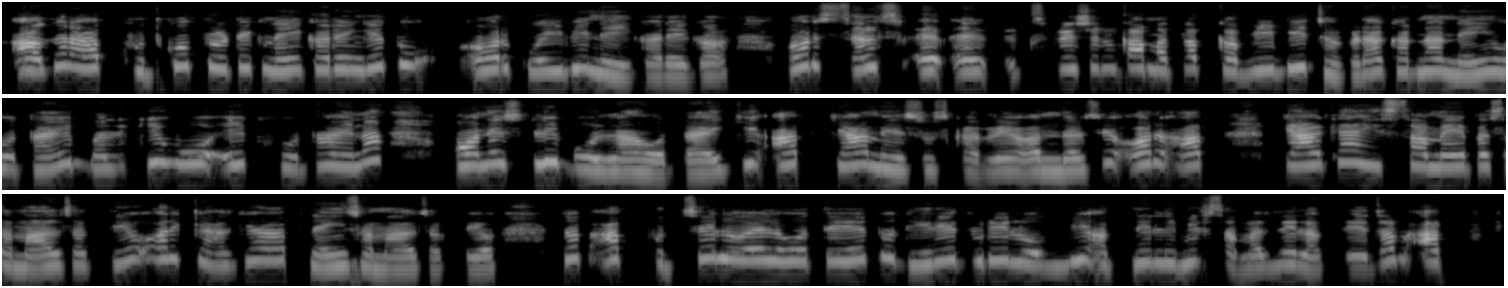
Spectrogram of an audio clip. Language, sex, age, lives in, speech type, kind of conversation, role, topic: Hindi, female, 20-24, India, conversation, advice, advisor, मैं घर पर आराम करते हुए तनाव कैसे कम कर सकता/सकती हूँ?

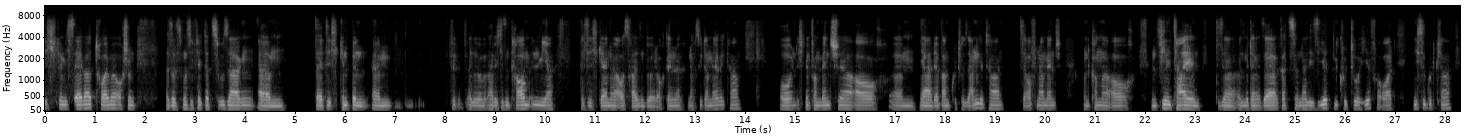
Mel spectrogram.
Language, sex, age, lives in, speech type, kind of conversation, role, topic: German, male, 30-34, Germany, conversation, advice, user, Wie kann ich Entscheidungen treffen, wenn alles unsicher und unklar ist?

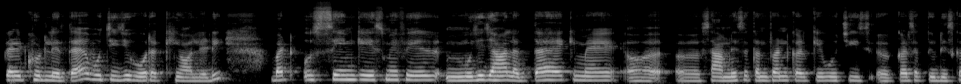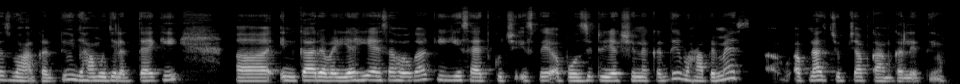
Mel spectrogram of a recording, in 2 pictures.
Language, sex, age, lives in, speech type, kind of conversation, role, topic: Hindi, female, 25-29, India, conversation, advice, user, नौकरी में पदोन्नति का मौका मिलने पर मैं हिचकिचा क्यों रहा/रही हूँ और मेरा आत्मविश्वास क्यों कम हो जाता है?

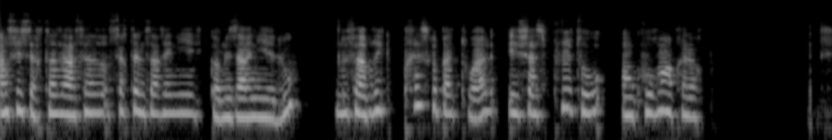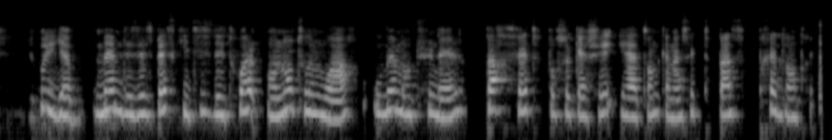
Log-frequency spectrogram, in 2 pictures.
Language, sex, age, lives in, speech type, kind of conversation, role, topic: French, female, 20-24, France, read, expert-assistant, expert, Comment les araignées tissent-elles leurs toiles ?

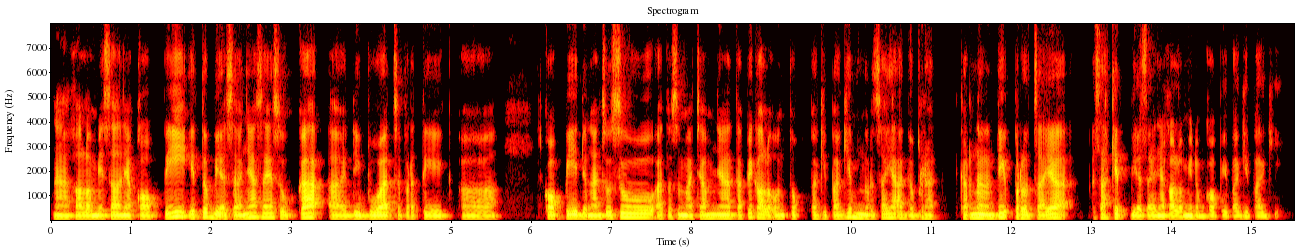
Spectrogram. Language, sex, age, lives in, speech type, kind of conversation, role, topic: Indonesian, male, 20-24, Indonesia, conversation, unstructured, none, Apakah Anda lebih suka kopi atau teh untuk memulai hari?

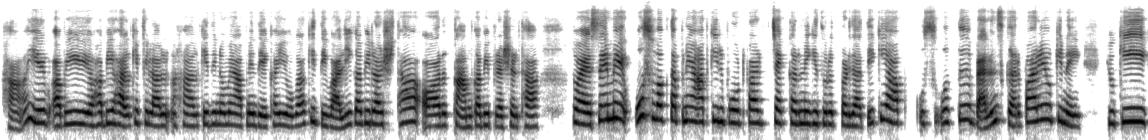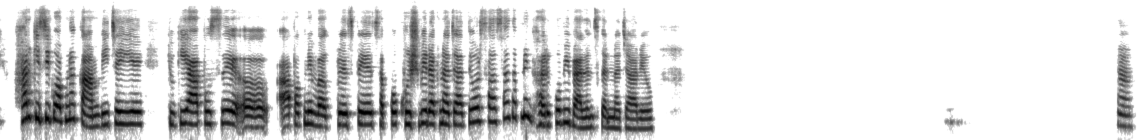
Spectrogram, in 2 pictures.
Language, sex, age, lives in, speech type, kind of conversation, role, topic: Hindi, female, 45-49, India, conversation, podcast, guest, Kaam aur ghar ke beech santulan banakar aap apne parivaar ko khush kaise rakhte hain?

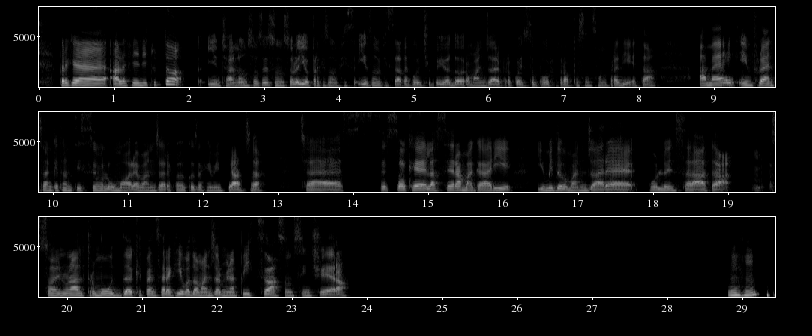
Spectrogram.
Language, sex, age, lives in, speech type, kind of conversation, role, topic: Italian, female, 25-29, Italy, conversation, unstructured, none, Qual è il piatto che ti rende più felice quando lo mangi?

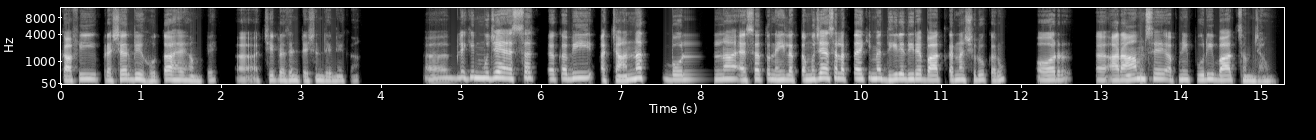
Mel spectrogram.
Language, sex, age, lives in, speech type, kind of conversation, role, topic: Hindi, male, 45-49, India, conversation, advice, user, मैं समूह में बिना घबराहट आत्मविश्वास से कैसे बोल सकता/सकती हूँ?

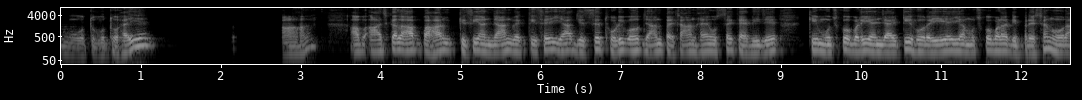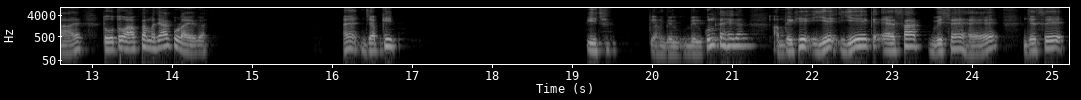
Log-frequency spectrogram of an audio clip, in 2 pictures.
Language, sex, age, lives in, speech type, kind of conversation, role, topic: Hindi, male, 55-59, India, conversation, unstructured, none, क्या आपको लगता है कि मानसिक स्वास्थ्य पर खुलकर बात करना ज़रूरी है?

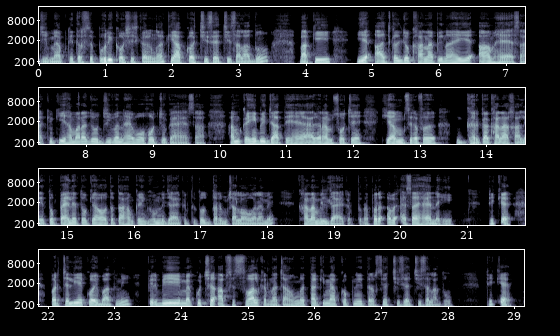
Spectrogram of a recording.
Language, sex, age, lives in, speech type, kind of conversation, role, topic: Hindi, male, 35-39, India, conversation, advice, advisor, मैं प्रसंस्कृत खाद्य पदार्थों का सेवन कम करने के लिए क्या शुरू करूँ?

